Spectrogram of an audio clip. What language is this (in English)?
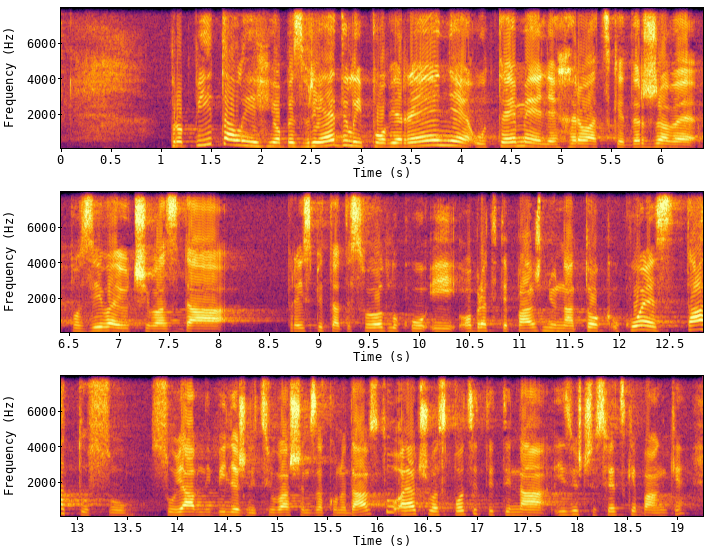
Croatian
